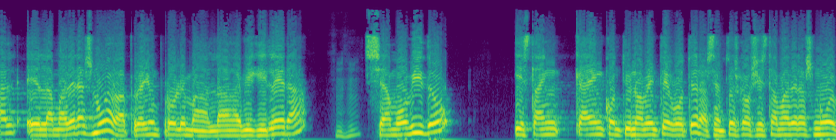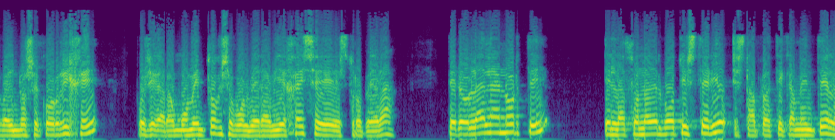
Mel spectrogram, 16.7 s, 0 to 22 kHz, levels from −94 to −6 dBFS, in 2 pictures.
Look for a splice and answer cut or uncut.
cut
